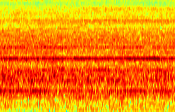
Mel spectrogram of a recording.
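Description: Steady airy whir with a thin high hum on top; the cooling fan is touching its housing and buzzing through the case.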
